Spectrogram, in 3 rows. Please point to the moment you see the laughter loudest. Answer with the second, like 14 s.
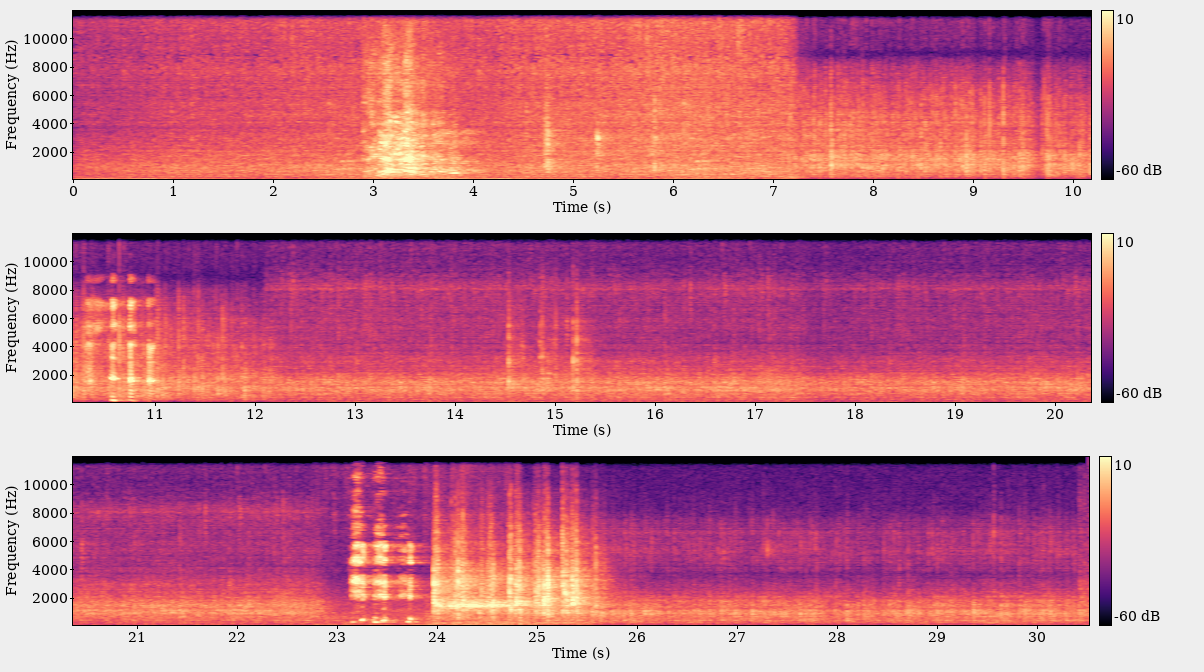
3 s.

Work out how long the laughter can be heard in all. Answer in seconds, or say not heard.
3 s.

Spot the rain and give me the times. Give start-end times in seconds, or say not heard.
0.0-30.4.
